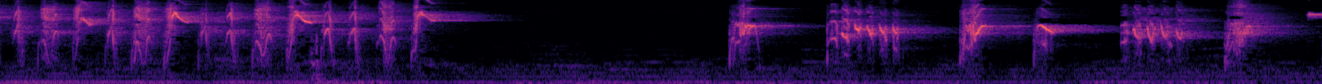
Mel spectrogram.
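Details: Long-tailed shrike in full song: a fast, chattering run of scratchy notes for about two seconds, a pause, then spaced harsh, sweeping calls mixed with clear whistled notes.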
